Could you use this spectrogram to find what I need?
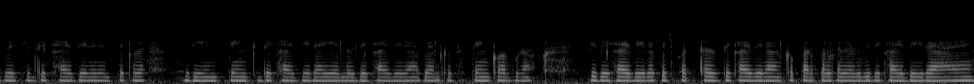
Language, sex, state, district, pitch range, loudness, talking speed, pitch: Hindi, female, Chhattisgarh, Rajnandgaon, 175-180 Hz, -41 LUFS, 265 wpm, 175 Hz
